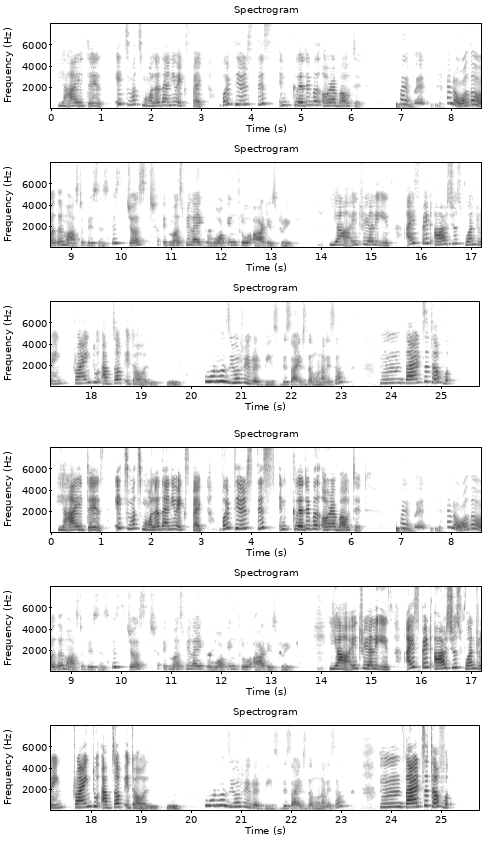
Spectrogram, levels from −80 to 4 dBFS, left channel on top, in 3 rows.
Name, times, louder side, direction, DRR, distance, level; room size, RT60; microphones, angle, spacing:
voice 1, 0.1-1.0 1.3-3.0 3.4-4.3 4.6-6.2 7.0-7.2 14.2-15.4 15.7-19.8 23.8-25.1, right 9 dB, 90° right, 0.3 m, -27 dB
voice 2, 7.0-7.5 7.9-13.4 20.3-23.1, left 2 dB, 30° left, 0.7 m, -34 dB
5.0 x 2.4 x 2.4 m
head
